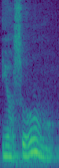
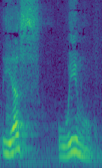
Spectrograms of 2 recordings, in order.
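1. يُنطق yaṣūmu، بواو طويلة. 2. يُنطق yaṣwumu، بمقطع 'wu'. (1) "النطق شنو هو النطق؟" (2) "والأصل"

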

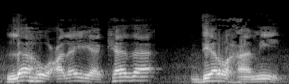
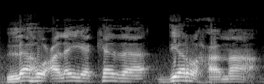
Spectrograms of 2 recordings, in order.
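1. تنتهي الكلمة الأخيرة بحركة قصيرة i. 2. تنتهي الكلمة الأخيرة بحركة قصيرة a. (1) "الجر" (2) "النصب"

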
